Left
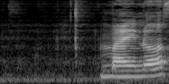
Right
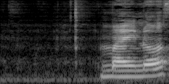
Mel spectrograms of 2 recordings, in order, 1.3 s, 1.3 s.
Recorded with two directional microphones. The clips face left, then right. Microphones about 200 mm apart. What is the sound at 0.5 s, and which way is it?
Speech, 40° right (ahead or behind).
